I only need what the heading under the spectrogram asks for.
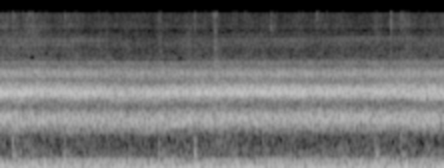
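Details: Rain-soaked frog chorus from thousands of callers: steady overlapping trills form a constant high drone, over a rumbling rain background with a few distinct drip clicks.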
